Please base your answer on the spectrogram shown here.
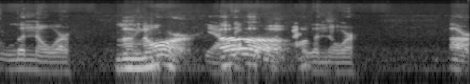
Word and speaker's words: Leonore: I think it's actually pronounced Lenore. Lenore. Yeah. Oh. Lenore. All right. I know it does look like Leonore at first, but I think it's just Lenore.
